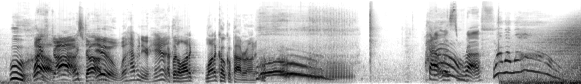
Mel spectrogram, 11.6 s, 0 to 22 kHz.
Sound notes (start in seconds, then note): 5.1 blows raspberry; 7.3 hands smack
